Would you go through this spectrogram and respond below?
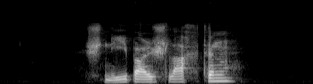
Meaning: plural of Schneeballschlacht
- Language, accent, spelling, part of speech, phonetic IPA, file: German, Austria, Schneeballschlachten, noun, [ˈʃneːbalˌʃlaxtn̩], De-at-Schneeballschlachten.ogg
